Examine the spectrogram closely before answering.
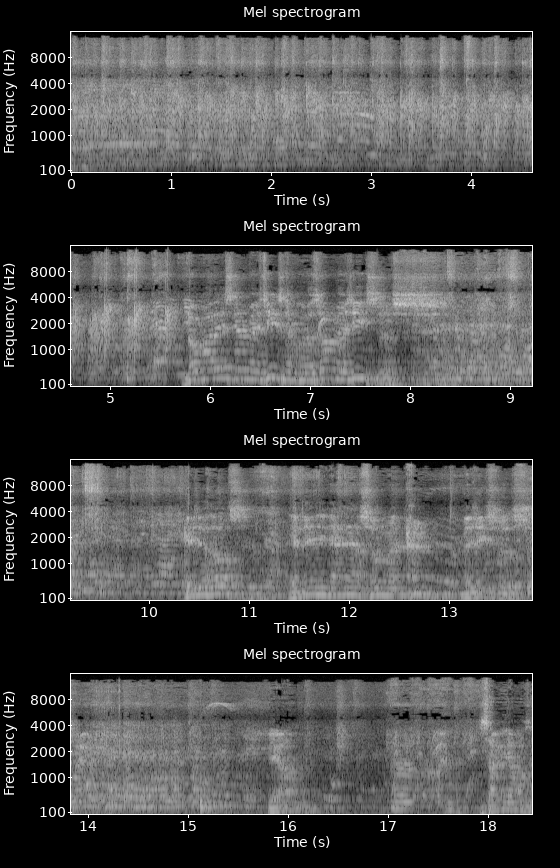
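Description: A middle-aged man talks with animation into a microphone over loudspeakers.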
